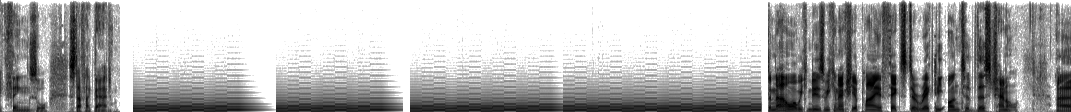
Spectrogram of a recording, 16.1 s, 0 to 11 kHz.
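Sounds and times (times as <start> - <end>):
synthesizer playing fast short notes: 2.0 - 11.4.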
